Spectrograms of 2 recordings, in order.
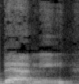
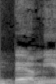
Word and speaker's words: bami: I said like oh I love bamy and you said bamy bamy like I mispronounced it so can you please say bami and tell us what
